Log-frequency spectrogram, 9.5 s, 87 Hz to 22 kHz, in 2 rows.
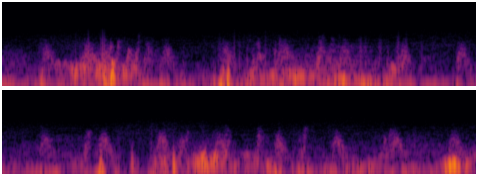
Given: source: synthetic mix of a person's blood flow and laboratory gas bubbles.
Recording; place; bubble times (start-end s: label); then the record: Doppler ultrasound of blood flow; subclavian vein
no bubbles
From the record:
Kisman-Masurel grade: 000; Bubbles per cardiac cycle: 0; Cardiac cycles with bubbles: 0%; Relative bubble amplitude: no bubbles discernible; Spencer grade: 0 (complete lack of bubble signals)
